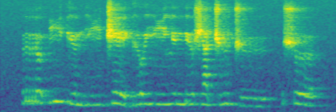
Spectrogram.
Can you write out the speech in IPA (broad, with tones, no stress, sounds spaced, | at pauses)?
r ɵ˦ ʔ iː˦ ɡʲ ɵː˨ n j iː˨ d͡ʒ eː˦˨ ɡʲ oː˦ j iː˦ lʲ ɵ˦ n ɾʲ ɵː˦ ʒ a˦ d͡ʒ ʉ˦ d͡ʒ ʉː˨ | ʃ ɵ˦˨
